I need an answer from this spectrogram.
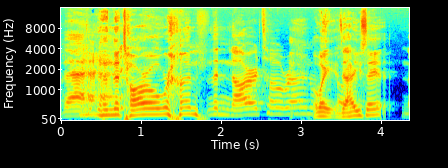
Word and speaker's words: Naruto: the I don't know Nataro about run? that. I No, don't know about that. the Nataro run. The Naruto run.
